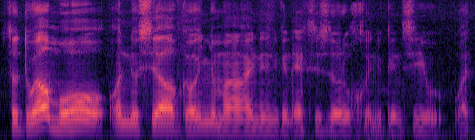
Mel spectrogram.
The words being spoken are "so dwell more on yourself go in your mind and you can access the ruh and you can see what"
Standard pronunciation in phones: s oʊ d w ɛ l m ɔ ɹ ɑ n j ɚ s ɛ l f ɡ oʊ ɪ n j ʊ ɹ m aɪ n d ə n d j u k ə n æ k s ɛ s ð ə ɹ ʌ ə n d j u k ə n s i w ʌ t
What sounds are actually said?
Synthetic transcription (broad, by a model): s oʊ d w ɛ l m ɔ l ɑ n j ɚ s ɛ l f ɡ oʊ ɪ n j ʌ m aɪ n ə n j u k ə n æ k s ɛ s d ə ɹ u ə n j u k ə n s i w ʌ t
